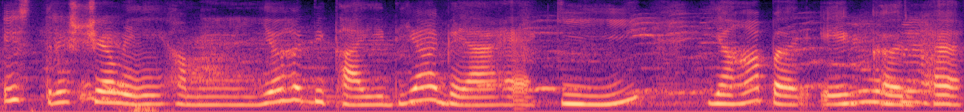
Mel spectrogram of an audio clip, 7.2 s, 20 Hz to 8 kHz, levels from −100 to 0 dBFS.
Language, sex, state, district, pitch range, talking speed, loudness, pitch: Hindi, female, Punjab, Pathankot, 230-290 Hz, 125 wpm, -16 LUFS, 245 Hz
